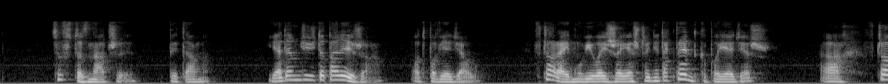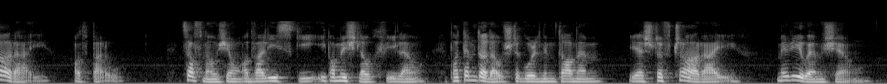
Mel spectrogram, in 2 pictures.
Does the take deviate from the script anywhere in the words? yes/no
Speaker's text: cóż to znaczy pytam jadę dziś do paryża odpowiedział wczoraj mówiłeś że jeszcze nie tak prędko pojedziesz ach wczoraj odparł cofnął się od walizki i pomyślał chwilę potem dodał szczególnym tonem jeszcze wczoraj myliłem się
no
